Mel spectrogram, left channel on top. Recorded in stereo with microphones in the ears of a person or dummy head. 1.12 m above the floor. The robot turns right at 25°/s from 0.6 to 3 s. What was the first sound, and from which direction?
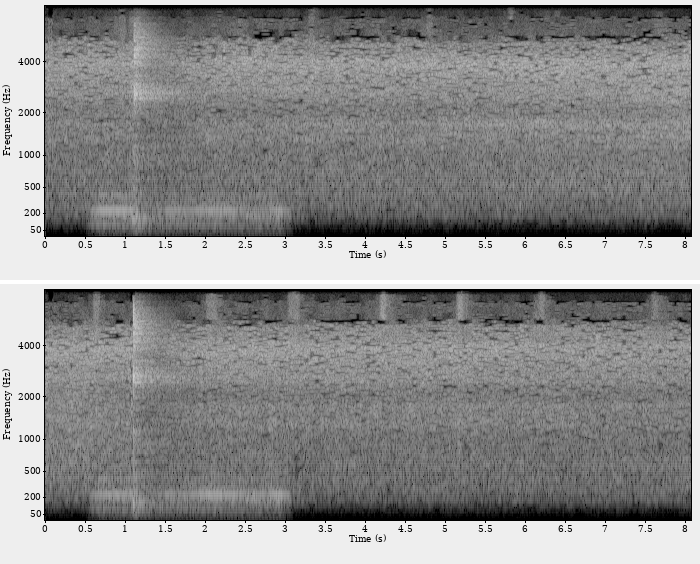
A finger snap, 70° right (ahead or behind).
